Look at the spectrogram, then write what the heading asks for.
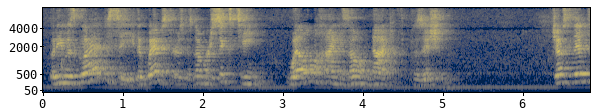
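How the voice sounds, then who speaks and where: A woman pastor reading a story aloud expressively and deliberately to listeners in a large church. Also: mid-range voice. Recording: very echoey church, distant mic, faint noise.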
